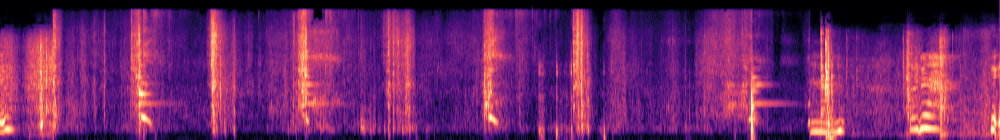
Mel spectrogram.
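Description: Metal-bladed shovel cutting and scooping into deep snow, a short crunching stroke about once a second.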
